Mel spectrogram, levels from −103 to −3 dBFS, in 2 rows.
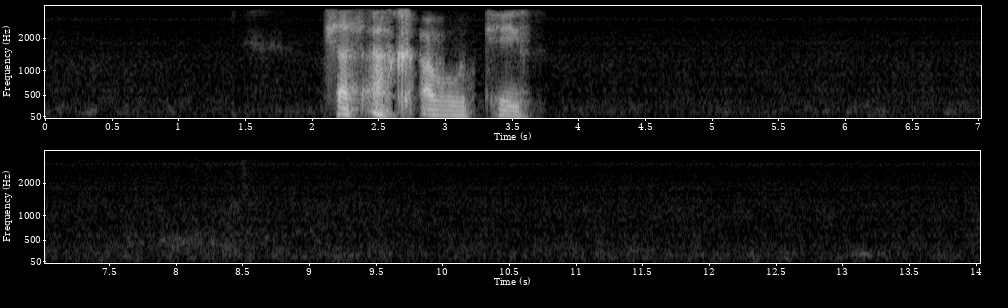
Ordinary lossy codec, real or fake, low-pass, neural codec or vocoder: AAC, 16 kbps; fake; 3.6 kHz; codec, 24 kHz, 3 kbps, HILCodec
